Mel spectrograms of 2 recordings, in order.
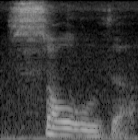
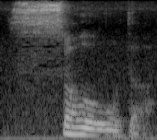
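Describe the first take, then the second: First: The word is said with an audible L. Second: The same.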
